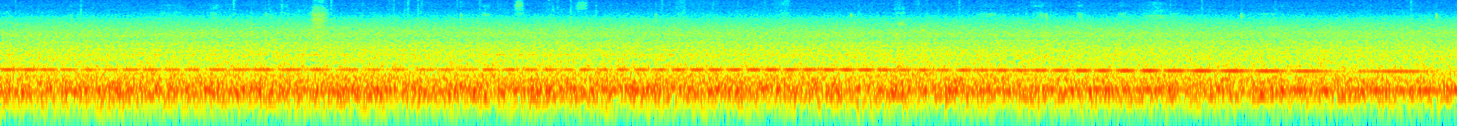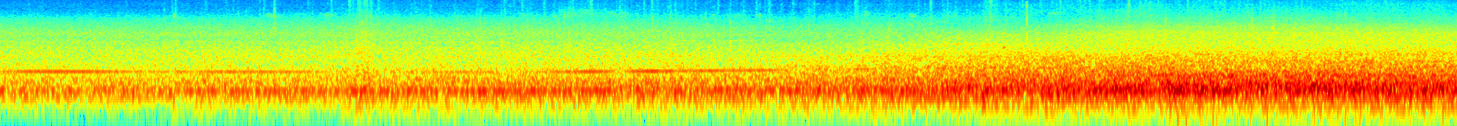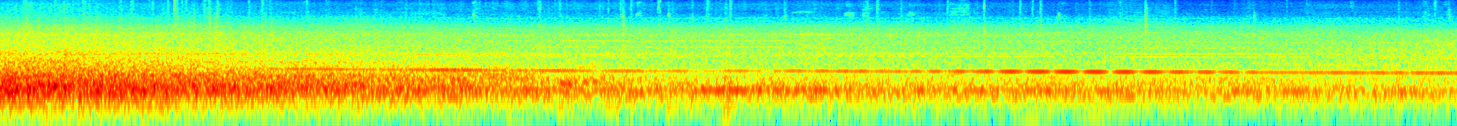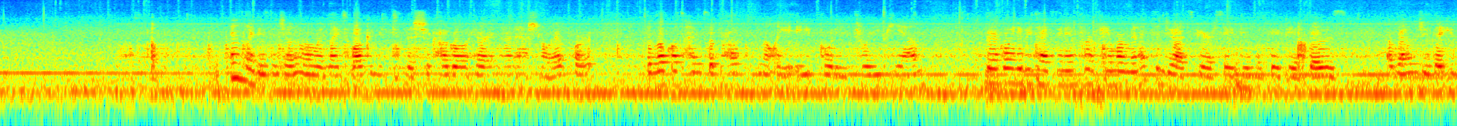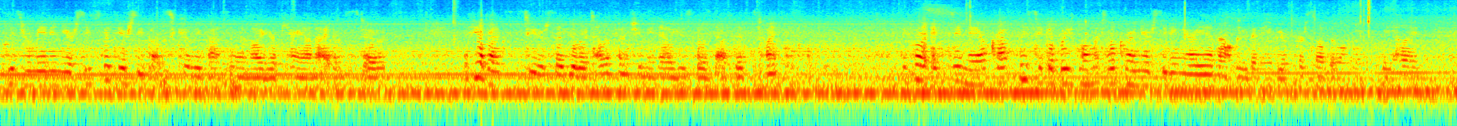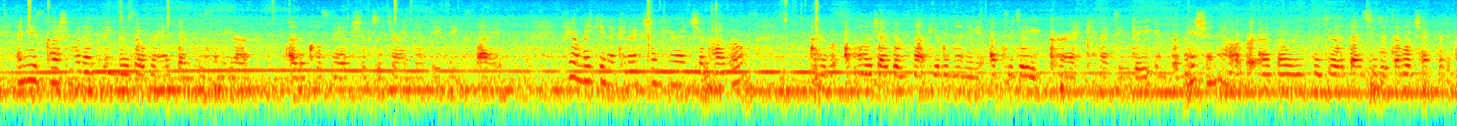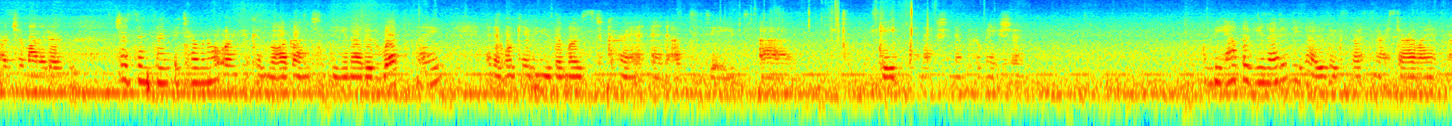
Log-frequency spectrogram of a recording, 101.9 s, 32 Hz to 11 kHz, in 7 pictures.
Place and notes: Chicago O'Hare International Airport (ORD), Chicago, IL, USA - Landing on Feb 16 2013
Smooth Landing at Chicago O'Hare airport on Feb 16 2013 on flight from New York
